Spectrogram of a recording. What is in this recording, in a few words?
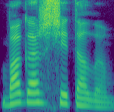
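Komi, female; багаж сеталӧм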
